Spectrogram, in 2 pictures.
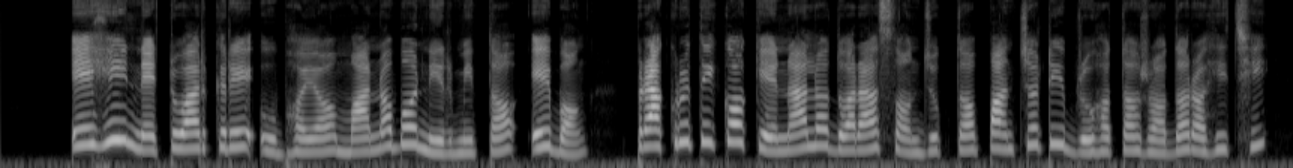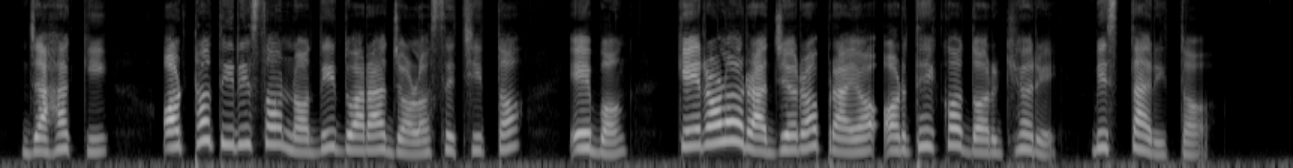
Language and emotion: Odia, neutral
